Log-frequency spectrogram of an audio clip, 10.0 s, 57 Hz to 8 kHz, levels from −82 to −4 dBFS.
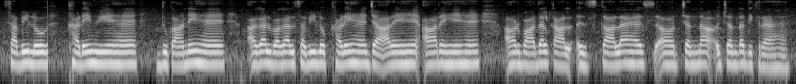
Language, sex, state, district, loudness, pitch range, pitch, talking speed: Hindi, male, Bihar, Bhagalpur, -19 LUFS, 180-190 Hz, 185 Hz, 175 wpm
